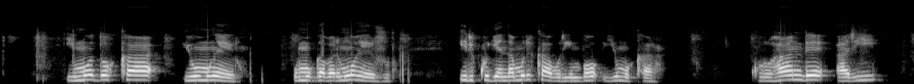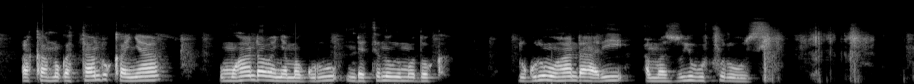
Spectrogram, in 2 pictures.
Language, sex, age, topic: Kinyarwanda, male, 25-35, government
